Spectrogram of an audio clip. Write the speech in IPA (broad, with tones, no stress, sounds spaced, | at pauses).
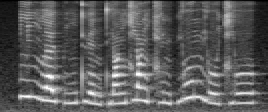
l i˥˧ ŋ l a˥˩ ɪ̯ p i˧˥ ŋ t̪ ɥ ɛ˨˩ n t̪ j ɑ˧˥ ŋ ɕ j ɑ˥˩ ŋ t͡ɕ y˨˩ n p j o˥ ʊ̯ n̪ j o˥ ʊ̯ t͡ɕ j o˥ ʊ̯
